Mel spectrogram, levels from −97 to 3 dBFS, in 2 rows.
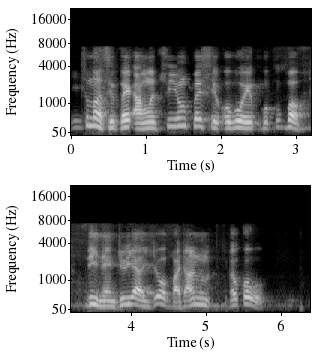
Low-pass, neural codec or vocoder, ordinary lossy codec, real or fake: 7.2 kHz; codec, 16 kHz, 0.8 kbps, ZipCodec; none; fake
